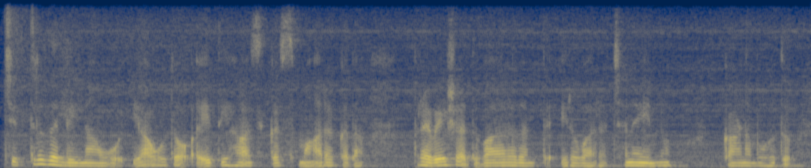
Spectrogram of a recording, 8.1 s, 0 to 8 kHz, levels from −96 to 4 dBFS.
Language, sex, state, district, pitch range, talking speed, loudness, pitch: Kannada, female, Karnataka, Belgaum, 130-145 Hz, 75 wpm, -20 LUFS, 135 Hz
